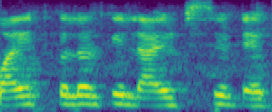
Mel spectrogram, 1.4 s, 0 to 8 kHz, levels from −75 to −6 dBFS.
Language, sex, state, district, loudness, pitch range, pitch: Hindi, female, Bihar, Darbhanga, -14 LUFS, 195-230 Hz, 215 Hz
